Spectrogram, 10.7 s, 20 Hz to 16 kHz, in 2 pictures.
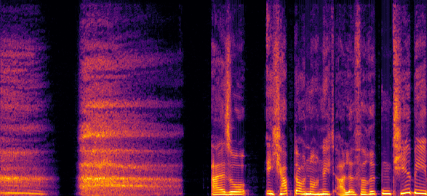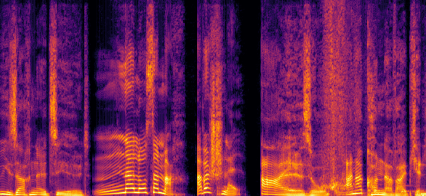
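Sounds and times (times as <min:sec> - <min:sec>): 
person breathing in and out: 0:00.0 - 0:02.4
speech: 0:02.7 - 0:10.6.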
